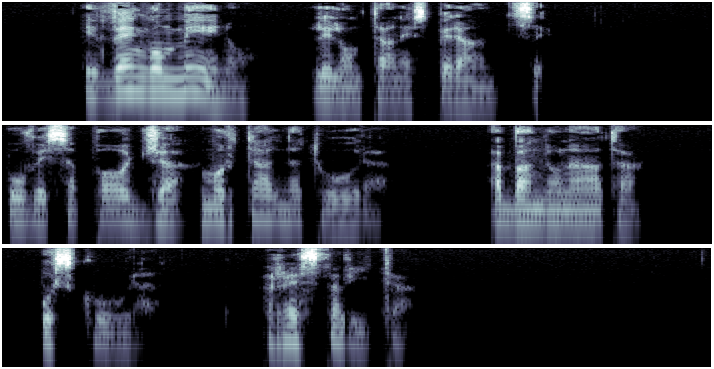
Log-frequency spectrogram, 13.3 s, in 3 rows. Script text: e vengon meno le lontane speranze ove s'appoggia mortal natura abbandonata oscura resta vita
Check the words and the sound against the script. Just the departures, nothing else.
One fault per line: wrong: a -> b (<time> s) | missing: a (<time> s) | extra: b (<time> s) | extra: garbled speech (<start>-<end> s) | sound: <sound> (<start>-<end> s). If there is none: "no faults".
no faults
